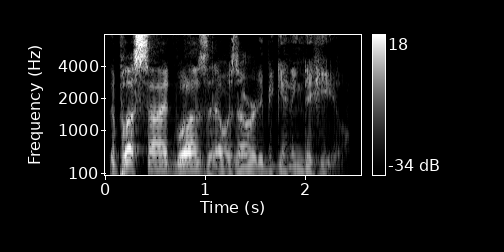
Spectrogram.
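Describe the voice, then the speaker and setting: A man playing a weary, wry monster fighter, narrating an audio drama in the first person with a husky voice. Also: on the low side, big pitch swings, fast, a little mellow, dry recording, clean studio sound. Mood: wry, pained.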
